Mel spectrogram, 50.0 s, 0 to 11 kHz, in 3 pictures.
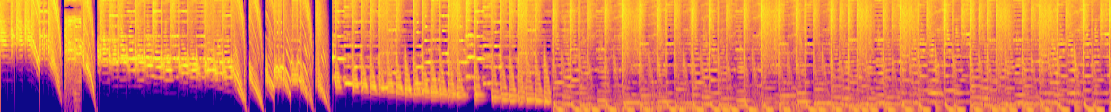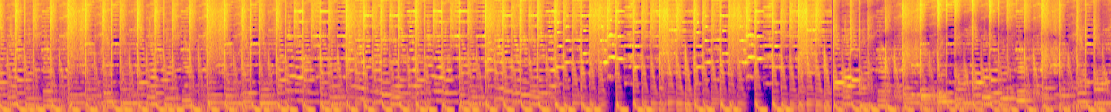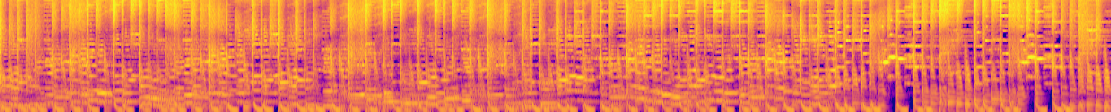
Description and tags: EDM Electro-Techno Loop at 115 BPM. FL Studio, Gross Beat and Audacity.
115, Loop, Techno, Electronic, BPM, EDM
